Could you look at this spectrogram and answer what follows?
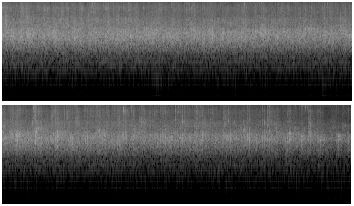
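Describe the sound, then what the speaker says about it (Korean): A church congregation in Jeju applauds during a New Year special dawn prayer service. The clapping is steady, dense and sustained, filling the room evenly throughout with no talk over it. "여러분, 멀리서 오는 모든 성도들에게 한번 큰 박수로 축복해 주시길 바랍니다."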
